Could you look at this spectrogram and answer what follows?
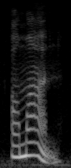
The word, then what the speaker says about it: Amman: The capital of Jordan today is pronounced Amman.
